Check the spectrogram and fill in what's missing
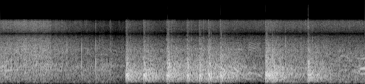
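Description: A balloon bursting at a lively stage show, with a couple of sharp, loud pops among smaller crackling bangs, while people shout and talk excitedly throughout.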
